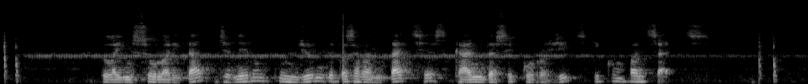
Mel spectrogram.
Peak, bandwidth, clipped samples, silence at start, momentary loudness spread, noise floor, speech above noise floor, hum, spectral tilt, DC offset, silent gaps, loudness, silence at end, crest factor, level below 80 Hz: -10 dBFS; 11.5 kHz; under 0.1%; 0.05 s; 19 LU; -51 dBFS; 23 dB; none; -8 dB/octave; under 0.1%; none; -29 LUFS; 0.3 s; 20 dB; -66 dBFS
